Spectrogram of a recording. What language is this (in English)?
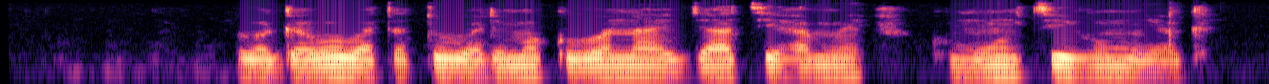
Kinyarwanda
